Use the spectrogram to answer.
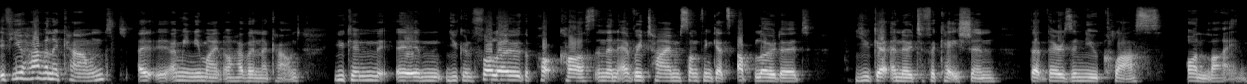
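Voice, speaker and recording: A woman with a German accent speaks at a moderate pace, her pitch fairly low with ordinary variation. The recording is very clean, with a silent background. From Germany. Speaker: yoga teacher. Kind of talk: casual chat.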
